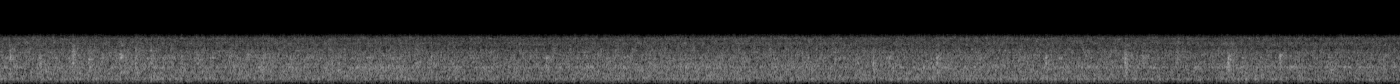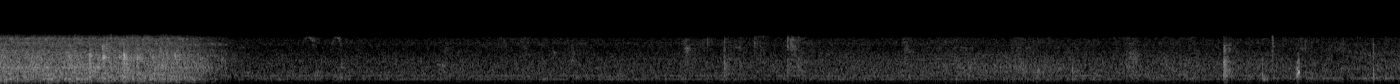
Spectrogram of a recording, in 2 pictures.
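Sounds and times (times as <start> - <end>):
sharp engine knocks: 0.0 - 16.1
car engine idling: 0.0 - 16.4.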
